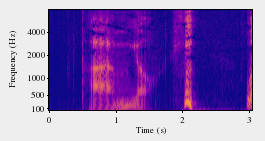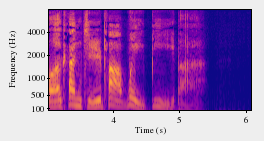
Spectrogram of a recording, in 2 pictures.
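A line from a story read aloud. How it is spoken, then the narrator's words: Cold sneering reply. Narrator (Chinese): 那个少年也冷笑着说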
